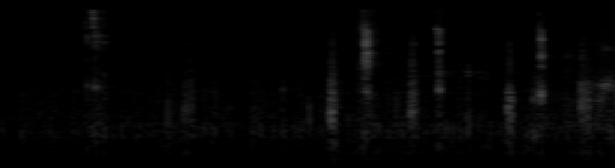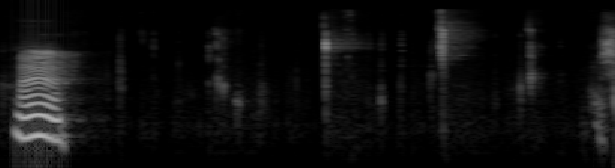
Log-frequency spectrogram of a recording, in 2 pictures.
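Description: A person chewing crispy fried okra, a scatter of small sharp crunches over several seconds, with a brief vocal sound partway through.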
